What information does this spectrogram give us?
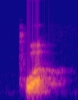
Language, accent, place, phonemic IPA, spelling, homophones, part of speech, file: French, France, Lyon, /pwa/, poix, poids / pois, noun, LL-Q150 (fra)-poix.wav
- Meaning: pitch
